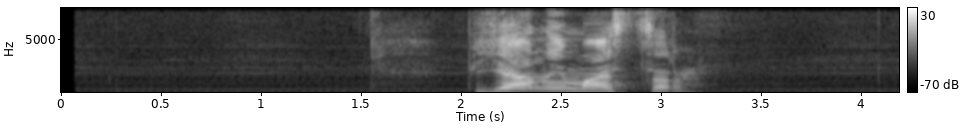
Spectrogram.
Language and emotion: Russian, positive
